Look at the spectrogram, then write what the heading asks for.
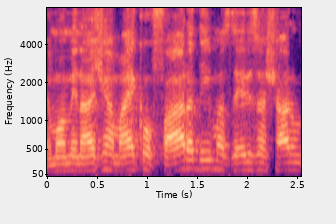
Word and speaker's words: farad: F maiúsculo quer dizer Farad. O D é mudo, tá? É uma homenagem a Michael Faraday, mas eles acharam o nome muito comprido.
